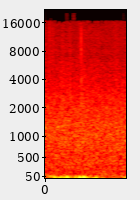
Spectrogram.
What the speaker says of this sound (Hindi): जंगल में बहुत तेज बारिश हो रही थी।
